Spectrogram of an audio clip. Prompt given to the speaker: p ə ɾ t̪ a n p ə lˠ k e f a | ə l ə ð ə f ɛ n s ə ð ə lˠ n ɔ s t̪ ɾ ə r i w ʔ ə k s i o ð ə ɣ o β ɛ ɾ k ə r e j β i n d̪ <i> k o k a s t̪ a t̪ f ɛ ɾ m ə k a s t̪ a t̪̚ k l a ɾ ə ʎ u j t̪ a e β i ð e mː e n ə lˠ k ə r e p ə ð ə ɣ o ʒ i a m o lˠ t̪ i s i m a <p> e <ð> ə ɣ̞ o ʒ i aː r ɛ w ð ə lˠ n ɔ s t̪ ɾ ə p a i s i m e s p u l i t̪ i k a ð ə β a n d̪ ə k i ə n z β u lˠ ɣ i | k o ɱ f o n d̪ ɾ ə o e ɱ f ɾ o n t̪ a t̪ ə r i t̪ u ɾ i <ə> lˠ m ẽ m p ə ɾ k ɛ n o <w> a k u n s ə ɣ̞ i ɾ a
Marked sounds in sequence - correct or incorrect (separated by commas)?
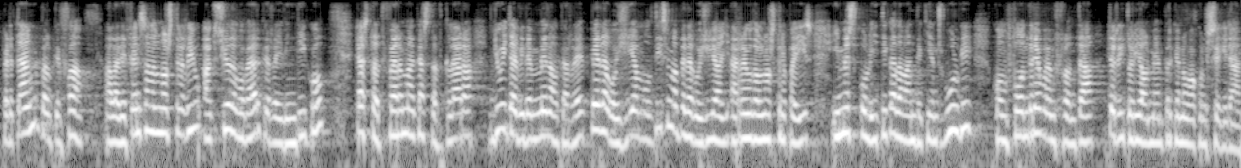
correct, correct, correct, incorrect, correct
